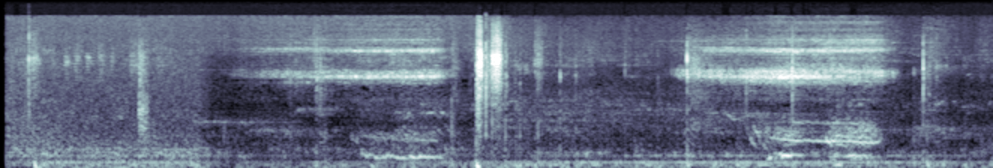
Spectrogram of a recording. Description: So my mom snores so loud she woke me up in the middle of the night so I recorded her snoring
